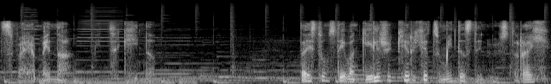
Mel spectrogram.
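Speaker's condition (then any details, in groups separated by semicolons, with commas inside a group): No condition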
